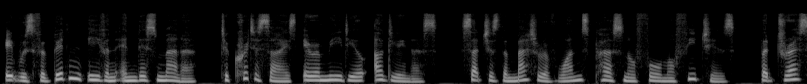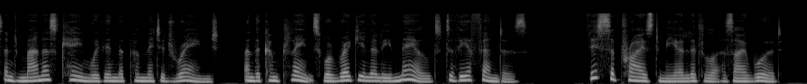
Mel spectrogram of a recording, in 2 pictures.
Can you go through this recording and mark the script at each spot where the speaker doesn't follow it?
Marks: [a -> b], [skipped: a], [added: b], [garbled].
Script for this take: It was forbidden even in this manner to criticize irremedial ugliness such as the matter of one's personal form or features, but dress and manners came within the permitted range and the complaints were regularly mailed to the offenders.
It was forbidden even in this manner to criticize irremedial ugliness such as the matter of one's personal form or features, but dress and manners came within the permitted range and the complaints were regularly mailed to the offenders. [added: This surprised me a little as I would]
